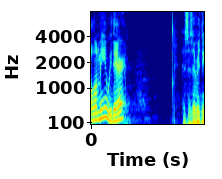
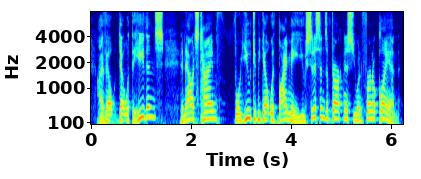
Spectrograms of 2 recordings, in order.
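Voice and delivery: commanding proclamation; 7 semitones higher, 4 dB louder than usual. Acted. Jesus commanding from the cross.

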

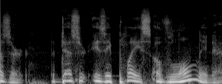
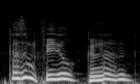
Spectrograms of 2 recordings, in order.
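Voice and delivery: mock whine; 7 semitones higher, much slower than usual. Voicing a doubting believer.

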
